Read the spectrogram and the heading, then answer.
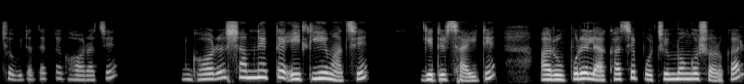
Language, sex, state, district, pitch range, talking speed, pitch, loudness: Bengali, female, West Bengal, Jhargram, 225-275 Hz, 195 wpm, 245 Hz, -17 LUFS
